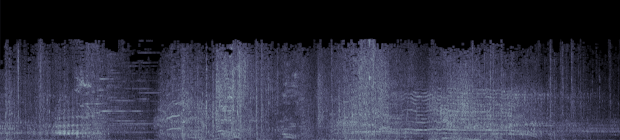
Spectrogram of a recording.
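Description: A giant creature screeches.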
